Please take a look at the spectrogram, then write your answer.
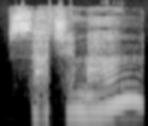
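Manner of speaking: put-on slow, high, accented amazement; exclaimed wonder. A narrator's reading. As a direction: marvel softly, stretching the words. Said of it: "Femi exclaimed".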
